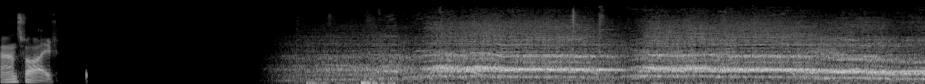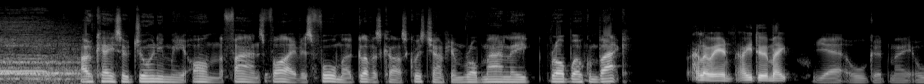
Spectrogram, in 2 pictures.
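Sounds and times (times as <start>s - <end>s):
speech: 0.0s - 0.7s, 10.0s - 18.4s
crowd cheering and shouting goodbye: 2.7s - 10.1s.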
